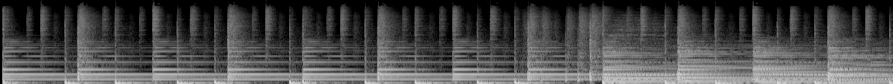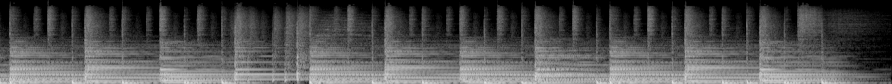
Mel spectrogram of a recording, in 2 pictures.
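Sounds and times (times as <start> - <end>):
stepwise pitch patterns: 0.8 - 17.4.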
